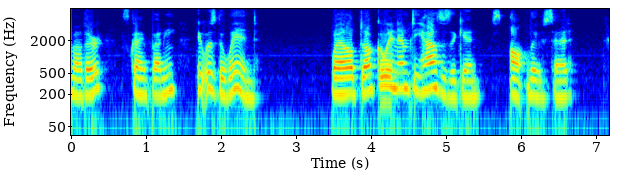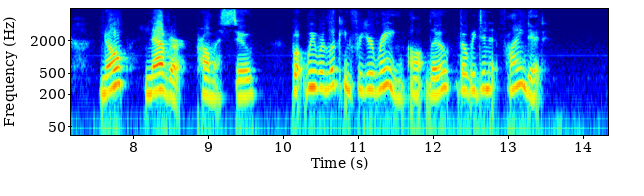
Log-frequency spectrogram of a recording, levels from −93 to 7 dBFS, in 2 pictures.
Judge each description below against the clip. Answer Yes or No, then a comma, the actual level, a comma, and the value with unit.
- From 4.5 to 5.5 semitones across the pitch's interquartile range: Yes, average, 4.8 semitones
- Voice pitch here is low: No, high, 220 Hz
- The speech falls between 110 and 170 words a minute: Yes, average, 145 wpm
